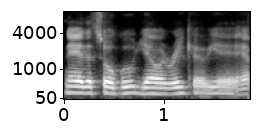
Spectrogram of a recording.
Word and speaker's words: Errico: Yeah, Errico. I think it is anyway. Well, that's how I like it being pronounced. Some people used to say Errico, but I'm really even not 100% sure myself. But I think my mum said Errico, and I say Errico.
